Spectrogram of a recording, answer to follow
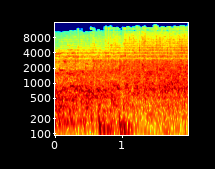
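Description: Studio audience applauding, a steady spread of clapping.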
